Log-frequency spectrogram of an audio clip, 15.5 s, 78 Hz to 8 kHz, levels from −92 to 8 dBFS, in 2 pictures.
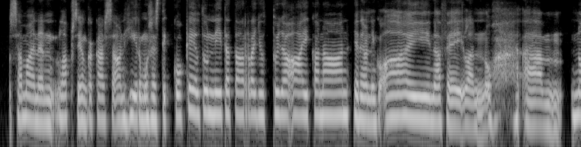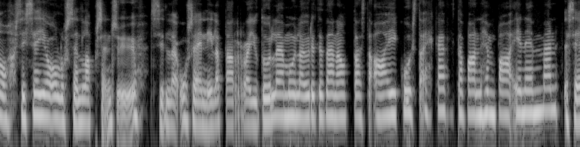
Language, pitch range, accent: Finnish, 165-210 Hz, native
